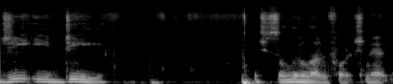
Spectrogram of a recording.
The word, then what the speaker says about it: Ged: His name is spelled G-E-D, which is a little unfortunate. It's, I think, pronounced Ged, because if it was pronounced Jed, then it would just be spelled J-E-D.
